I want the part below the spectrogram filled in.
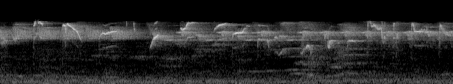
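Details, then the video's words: White-eye (pleci) champion songster pouring out high, sweet twitters, a few longer slurred whistles among rapid chirps, loud and steady. "Burung Pleci Juara Gacor"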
